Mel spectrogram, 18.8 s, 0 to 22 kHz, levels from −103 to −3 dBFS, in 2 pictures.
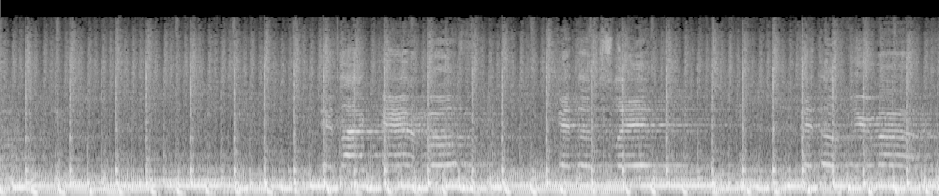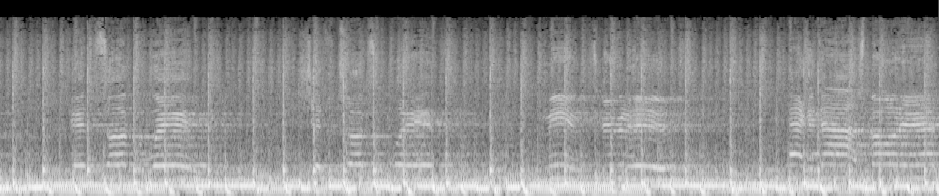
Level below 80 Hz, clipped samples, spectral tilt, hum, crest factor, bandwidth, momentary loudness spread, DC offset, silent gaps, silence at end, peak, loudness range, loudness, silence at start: -22 dBFS; under 0.1%; -5 dB/octave; none; 12 dB; 16 kHz; 2 LU; under 0.1%; none; 0 s; -2 dBFS; 1 LU; -14 LUFS; 0 s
